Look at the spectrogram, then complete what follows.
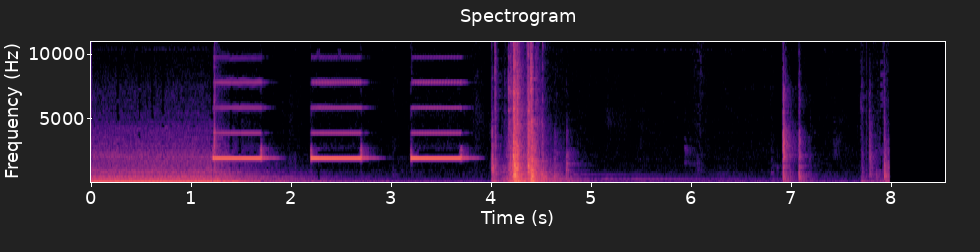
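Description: Microwave oven running with a steady hum that winds down about a second in, then three beeps, each about half a second long, signalling the end of the cooking cycle. The door then pops open with a loud clatter, followed by two short clicks.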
